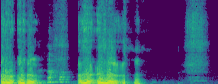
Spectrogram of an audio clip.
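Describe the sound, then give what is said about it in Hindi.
A man's voice mimics a driver coughing from behind, with two bursts of rough, voiced hacking, followed by a brief breathy exhale. The sounds are fairly loud, with no other talking. “पीछे से ड्राइवर खांस रहा था”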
